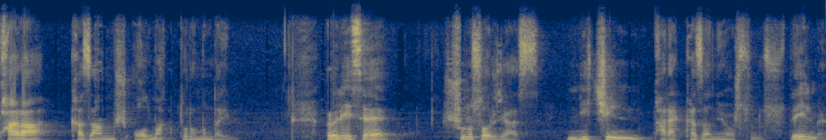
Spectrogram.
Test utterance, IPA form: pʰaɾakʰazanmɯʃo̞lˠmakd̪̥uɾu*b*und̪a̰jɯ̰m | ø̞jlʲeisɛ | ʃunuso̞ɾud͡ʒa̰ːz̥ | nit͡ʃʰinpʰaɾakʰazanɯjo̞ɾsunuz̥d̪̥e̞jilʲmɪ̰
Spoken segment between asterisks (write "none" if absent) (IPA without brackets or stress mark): m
